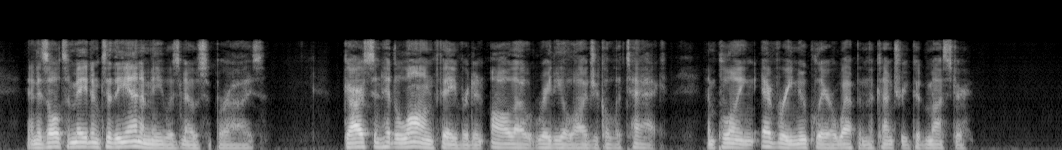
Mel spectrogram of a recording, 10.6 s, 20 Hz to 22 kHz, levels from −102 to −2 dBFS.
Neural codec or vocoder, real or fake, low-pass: codec, 16 kHz, 8 kbps, FreqCodec, smaller model; fake; 7.2 kHz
